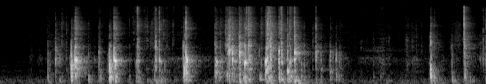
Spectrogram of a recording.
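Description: Speed Stacks plastic sport-stacking cups clattering in a fast run of clacks for about three seconds as three stacks of three are upstacked and downstacked on a stack mat. A few more clacks follow about four seconds in.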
